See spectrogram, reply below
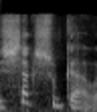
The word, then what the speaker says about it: shakshuka: Oui, c'est comme ça que ça se prononce. Oui, shakshuka, voilà.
